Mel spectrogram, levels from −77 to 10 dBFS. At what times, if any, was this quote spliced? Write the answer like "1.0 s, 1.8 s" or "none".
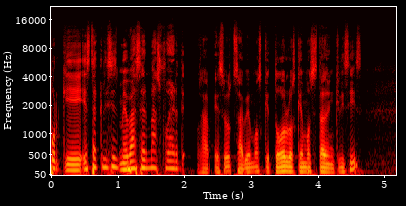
1.0 s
